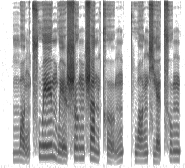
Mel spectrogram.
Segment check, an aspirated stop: present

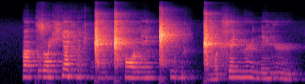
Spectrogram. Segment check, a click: present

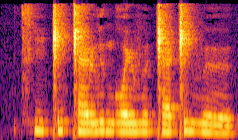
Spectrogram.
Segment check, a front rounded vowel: present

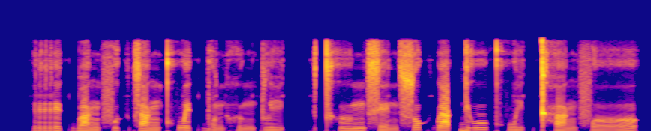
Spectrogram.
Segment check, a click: absent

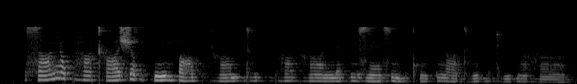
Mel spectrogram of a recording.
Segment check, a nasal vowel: present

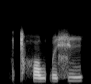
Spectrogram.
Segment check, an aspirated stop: present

